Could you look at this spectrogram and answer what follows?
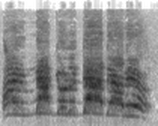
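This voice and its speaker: A man voicing a brash fighting man shouting at a monster in an audio drama, recorded over a noisy internet call. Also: very high voice, steady tone, normal speed, some chatter behind. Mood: panicked defiance.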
